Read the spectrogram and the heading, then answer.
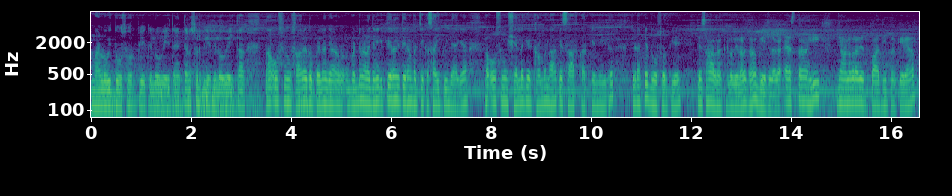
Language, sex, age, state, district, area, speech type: Punjabi, male, 30-45, Punjab, Bathinda, rural, spontaneous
